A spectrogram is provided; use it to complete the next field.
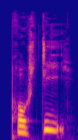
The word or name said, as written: provsti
